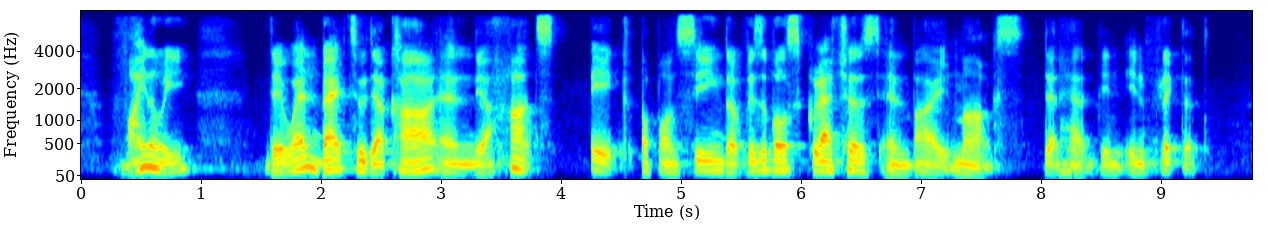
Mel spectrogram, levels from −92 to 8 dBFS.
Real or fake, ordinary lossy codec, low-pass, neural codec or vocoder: fake; AAC, 48 kbps; 7.2 kHz; codec, 16 kHz, 2 kbps, X-Codec, HuBERT features, trained on general audio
